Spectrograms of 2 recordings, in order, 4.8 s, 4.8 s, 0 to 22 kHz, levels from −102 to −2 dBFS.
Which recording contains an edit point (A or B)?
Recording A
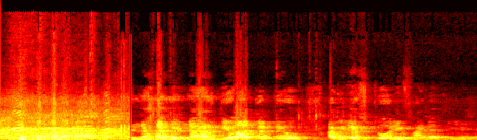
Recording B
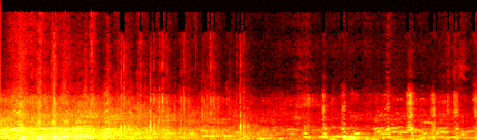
A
